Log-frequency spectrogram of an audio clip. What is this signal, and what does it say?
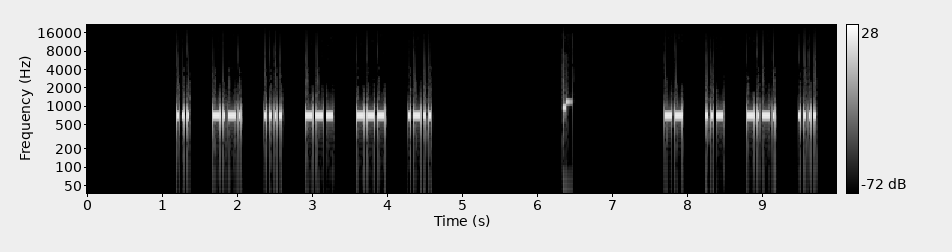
Morse code, heard as a keyed tone, about 34 wpm, spaced as for 20 wpm, 690 Hz. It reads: SCHOOL MUCH
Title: 3x Character Spacing - Top 500 Words - 35wpm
